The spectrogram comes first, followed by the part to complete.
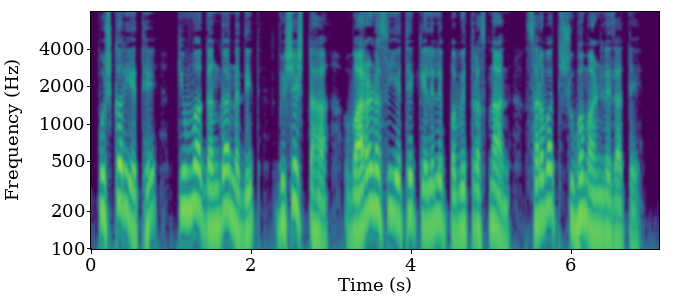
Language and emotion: Marathi, neutral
